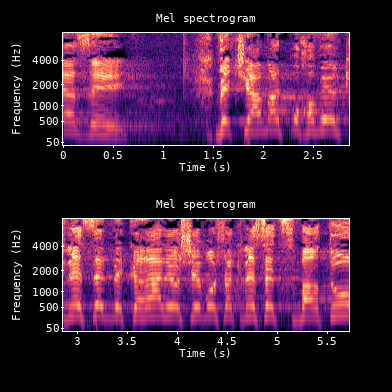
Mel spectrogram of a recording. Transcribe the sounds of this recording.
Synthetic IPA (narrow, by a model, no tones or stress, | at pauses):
aze | vekʃeamad̪̚po̞χaveʁkneset̪vekaʁalejoʃevo̞ʃakneset̪smaʁt̪u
